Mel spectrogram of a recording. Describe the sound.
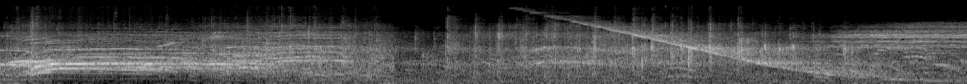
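An audience at a singing competition claps and cheers loudly and steadily throughout as the final contestant is introduced, with excited shouting voices early on and a long, high tone gliding downward through the second half.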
